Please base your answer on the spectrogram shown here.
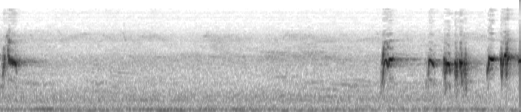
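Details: Female yellow-vented bulbul in breeding condition calls to attract a male; one slurred chirp, a long silence, then a quick string of rattling, bubbly chirps building in intensity.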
